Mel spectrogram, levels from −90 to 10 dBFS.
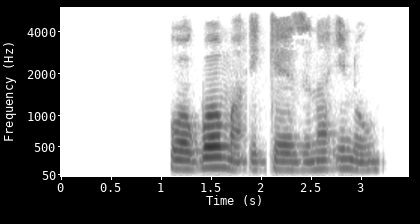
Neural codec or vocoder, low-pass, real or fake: none; 5.4 kHz; real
